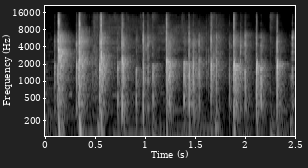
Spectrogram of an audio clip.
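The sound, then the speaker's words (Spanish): A short burst of clapping: about a dozen sharp, crisp claps in an uneven rhythm, like a small group applauding, with a faint low hum underneath. “Aplausos, por favor.”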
